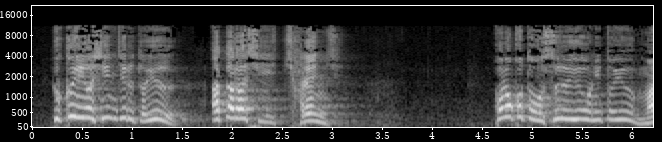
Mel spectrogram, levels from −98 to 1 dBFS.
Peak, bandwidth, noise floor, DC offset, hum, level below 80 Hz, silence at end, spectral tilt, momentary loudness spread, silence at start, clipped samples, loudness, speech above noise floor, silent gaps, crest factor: 0 dBFS; 11.5 kHz; -66 dBFS; under 0.1%; none; -56 dBFS; 0 s; -3.5 dB/octave; 12 LU; 0.2 s; under 0.1%; -19 LUFS; 48 dB; none; 20 dB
